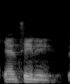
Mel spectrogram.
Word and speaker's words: Cantieni: Cantieni.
